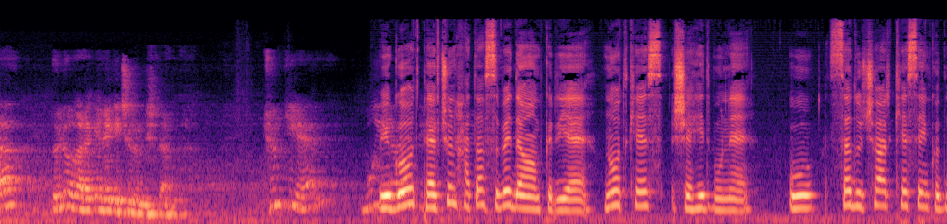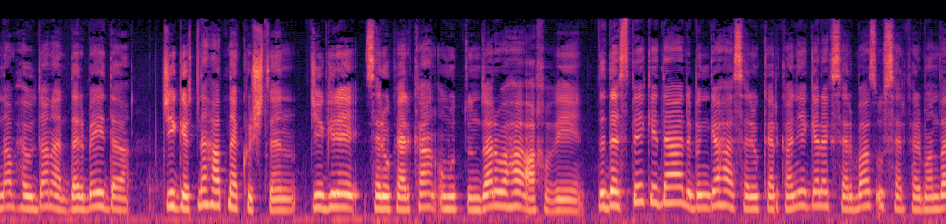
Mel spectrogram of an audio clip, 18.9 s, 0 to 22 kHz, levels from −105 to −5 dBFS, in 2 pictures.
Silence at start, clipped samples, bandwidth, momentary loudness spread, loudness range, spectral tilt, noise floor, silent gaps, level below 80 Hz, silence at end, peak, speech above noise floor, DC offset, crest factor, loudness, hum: 0 s; under 0.1%; 16 kHz; 11 LU; 3 LU; -4 dB/octave; -47 dBFS; none; -50 dBFS; 0 s; -4 dBFS; 24 dB; under 0.1%; 18 dB; -23 LUFS; none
